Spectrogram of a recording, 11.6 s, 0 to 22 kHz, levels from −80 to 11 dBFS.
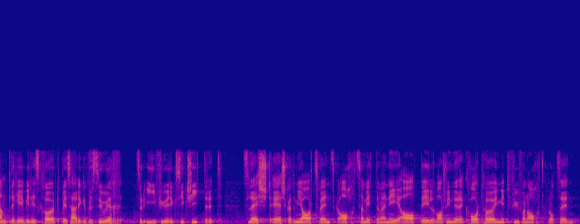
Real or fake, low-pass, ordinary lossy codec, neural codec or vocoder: real; 7.2 kHz; none; none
